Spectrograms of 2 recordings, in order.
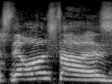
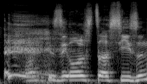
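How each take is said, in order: First: Slow, higher, grand announcer voice; milk it like a stage ham; hammy stage actor. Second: Slow, grand, higher-pitched announcement; hammy stage actor. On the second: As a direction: stretch it like a showman. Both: Acted. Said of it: "don't mind the theatrics".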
